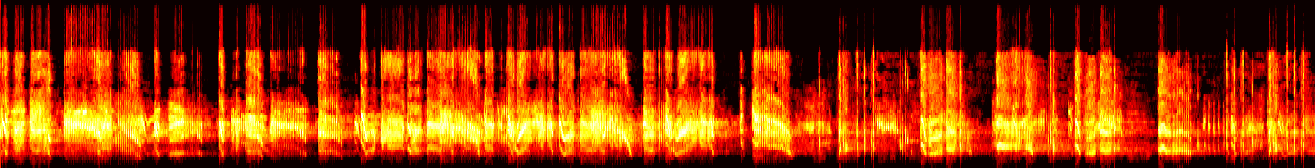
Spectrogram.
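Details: Swiftlet chicks calling inside the nest: a loud, dense chorus of high, harsh, squeaky chirps and buzzy notes, overlapping almost without pause, with brief gaps in the second half.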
